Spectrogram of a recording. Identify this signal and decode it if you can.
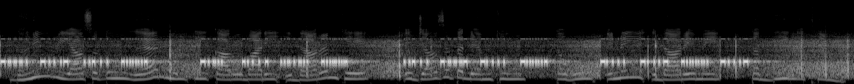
Hellschreiber (Feld-Hell, 122.5 baud), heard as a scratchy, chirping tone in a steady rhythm, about 1090 Hz, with static crashes and speech in Sindhi. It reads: PMYO KVXQ YALD LWCH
